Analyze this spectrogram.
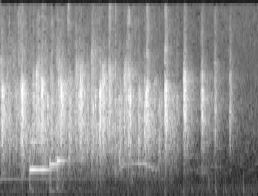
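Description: A seated crowd claps their hands during a sermon in a dense wash of applause that thins out toward the end into scattered, separate claps. A few brief held tones sound faintly underneath at the start.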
